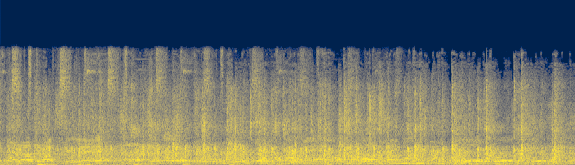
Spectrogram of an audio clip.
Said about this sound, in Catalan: Bé, un aplaudiment, no, per ell.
